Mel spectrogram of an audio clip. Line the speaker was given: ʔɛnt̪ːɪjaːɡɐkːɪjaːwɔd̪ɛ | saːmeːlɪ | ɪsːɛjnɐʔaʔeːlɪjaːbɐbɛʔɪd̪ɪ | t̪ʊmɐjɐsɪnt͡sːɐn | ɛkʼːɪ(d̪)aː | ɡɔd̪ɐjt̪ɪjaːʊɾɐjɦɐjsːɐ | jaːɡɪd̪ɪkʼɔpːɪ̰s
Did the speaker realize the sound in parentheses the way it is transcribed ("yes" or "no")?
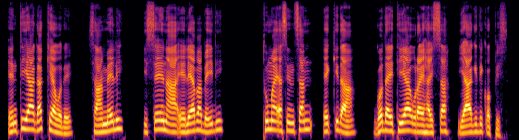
yes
